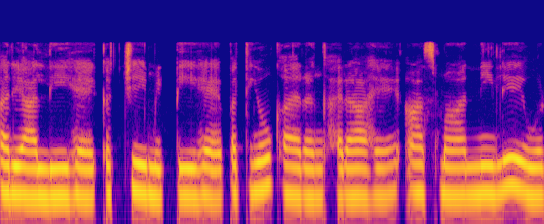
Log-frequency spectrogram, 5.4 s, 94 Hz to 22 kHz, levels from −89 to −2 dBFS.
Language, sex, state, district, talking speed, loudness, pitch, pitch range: Hindi, female, Goa, North and South Goa, 155 wpm, -14 LUFS, 190 Hz, 185-200 Hz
